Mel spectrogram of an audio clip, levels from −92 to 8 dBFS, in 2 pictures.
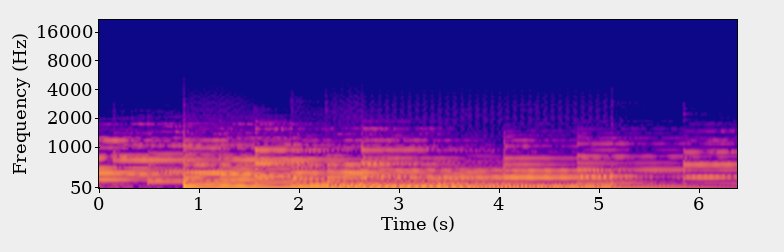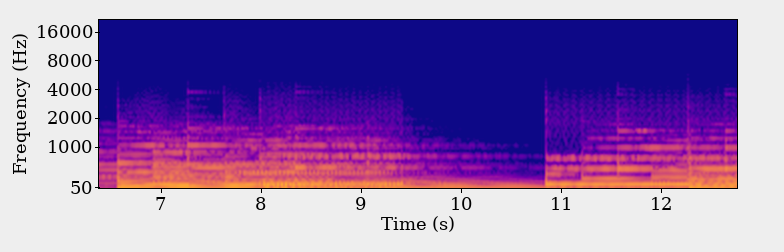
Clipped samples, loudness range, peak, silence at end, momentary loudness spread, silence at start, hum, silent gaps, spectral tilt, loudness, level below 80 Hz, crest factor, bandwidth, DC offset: under 0.1%; 5 LU; -6 dBFS; 0 s; 13 LU; 0 s; none; none; -13 dB/octave; -22 LUFS; -24 dBFS; 14 dB; 2 kHz; under 0.1%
